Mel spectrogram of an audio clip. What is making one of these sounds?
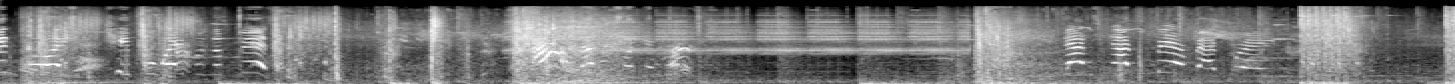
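Punches and blows thud in a fast fight.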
